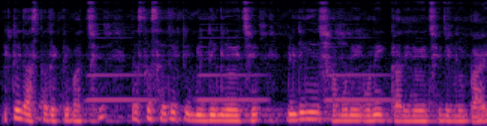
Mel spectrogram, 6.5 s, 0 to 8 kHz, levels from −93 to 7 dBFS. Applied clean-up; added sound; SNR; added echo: none; Wind instrument, woodwind instrument; 19 dB; reverberation time 2.0 s.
